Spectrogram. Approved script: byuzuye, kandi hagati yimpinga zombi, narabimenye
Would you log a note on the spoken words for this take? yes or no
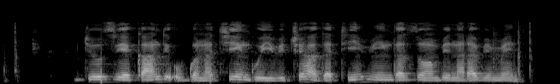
yes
